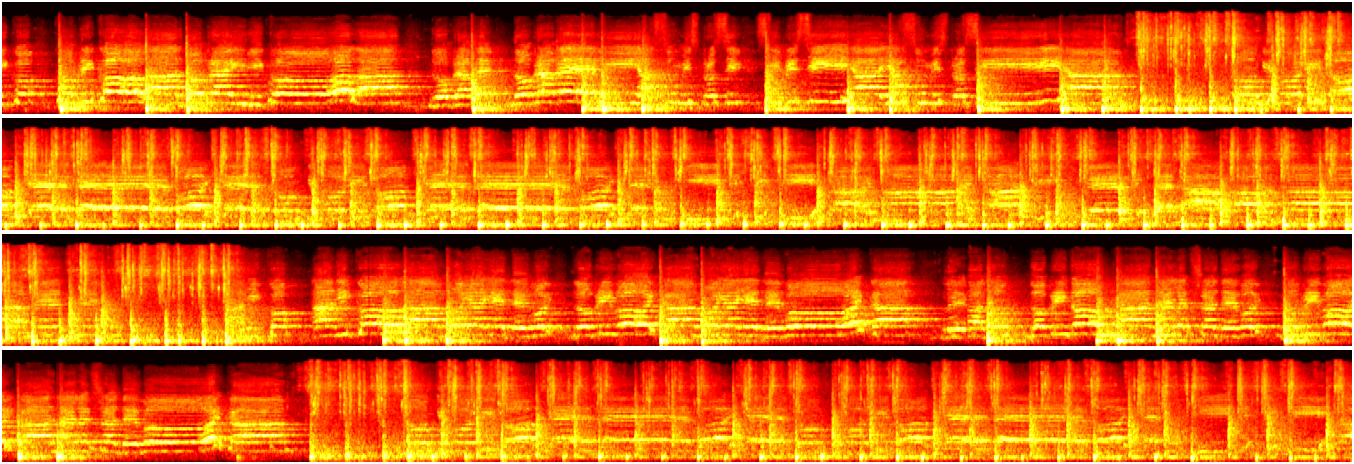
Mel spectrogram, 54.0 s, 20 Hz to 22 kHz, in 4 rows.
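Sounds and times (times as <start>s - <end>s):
folk choir singing in unison: 0.0s - 54.0s
tambourines jingling: 11.3s - 29.6s, 43.4s - 54.0s
wooden spoons clacking: 11.4s - 29.4s, 43.6s - 54.0s.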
